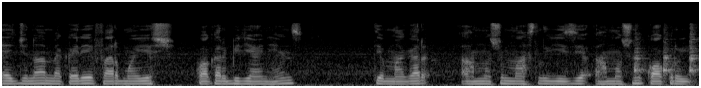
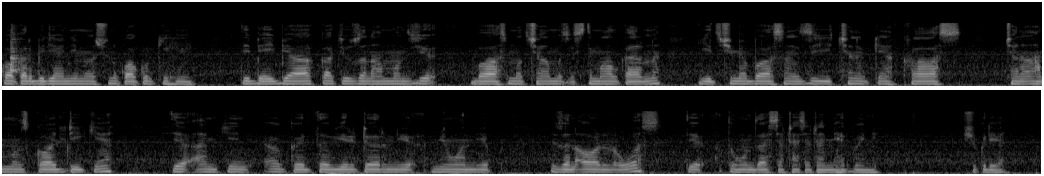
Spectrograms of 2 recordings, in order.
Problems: constant background noise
